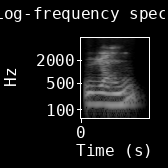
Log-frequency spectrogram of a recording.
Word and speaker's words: 人: Read as 人, okay.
